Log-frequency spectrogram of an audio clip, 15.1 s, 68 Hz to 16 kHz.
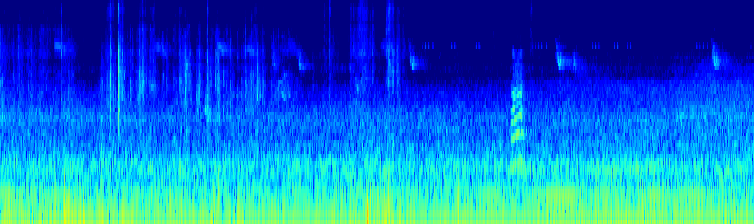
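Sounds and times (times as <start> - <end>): birds chirping: 2.8 - 6.9.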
